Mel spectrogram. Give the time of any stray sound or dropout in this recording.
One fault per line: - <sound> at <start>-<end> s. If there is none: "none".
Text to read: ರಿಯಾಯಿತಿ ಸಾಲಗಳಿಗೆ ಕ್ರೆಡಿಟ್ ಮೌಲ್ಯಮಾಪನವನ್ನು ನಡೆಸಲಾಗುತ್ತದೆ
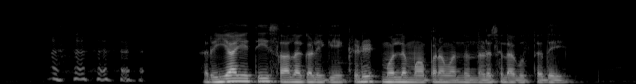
- laugh at 0.5-1.5 s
